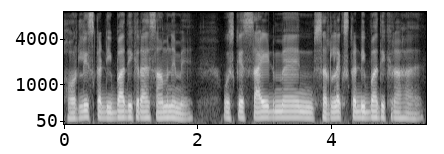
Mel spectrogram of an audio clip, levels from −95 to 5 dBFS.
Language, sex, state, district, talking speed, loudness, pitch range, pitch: Hindi, male, Jharkhand, Ranchi, 190 wpm, -15 LUFS, 110-120 Hz, 115 Hz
